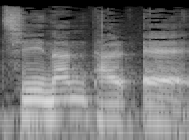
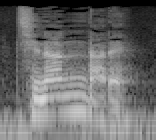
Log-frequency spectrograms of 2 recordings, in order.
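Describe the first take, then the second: First: It is read syllable by syllable, as spelled. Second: The final consonant links smoothly into the next syllable. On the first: "한글로 쓸 때는 지난달에 이렇게 쓰지만요" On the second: "발음할 때는 지난달에, 지난달에 이렇게 발음하셔야 됩니다"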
